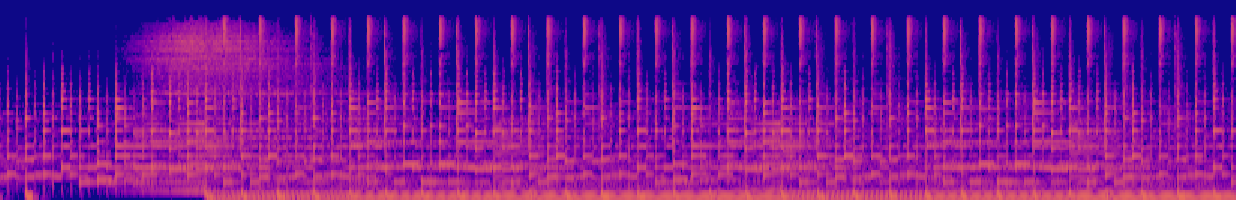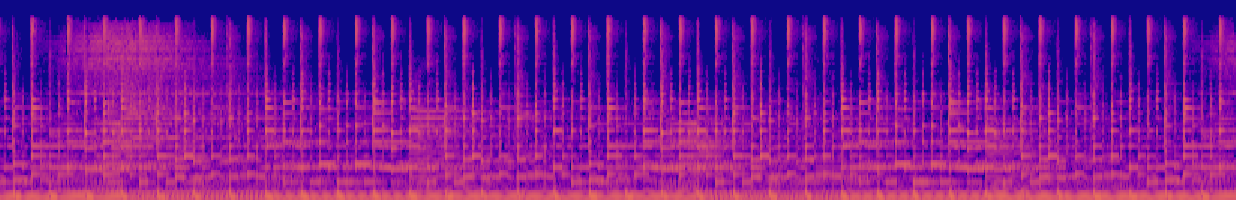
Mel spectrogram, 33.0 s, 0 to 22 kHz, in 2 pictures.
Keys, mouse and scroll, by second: 8.2 Tab, 9.4-23.5 drag, 23.5-27.7 middle drag, 29.3-32.9 drag.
